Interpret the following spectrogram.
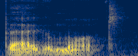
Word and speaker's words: bergamot: never gonna get over the fact that it's pronounced bergamot what it's what's in it Earl Grey yeah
